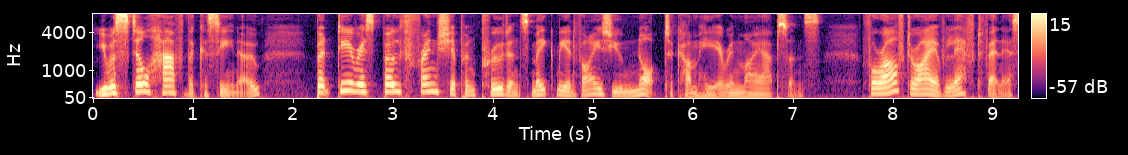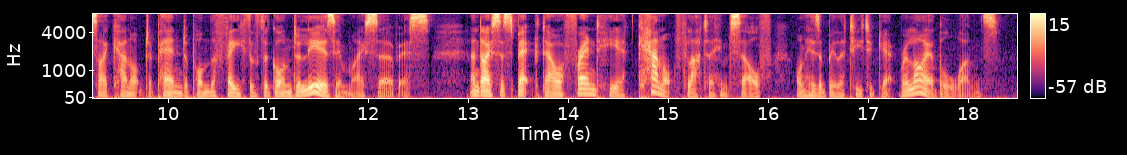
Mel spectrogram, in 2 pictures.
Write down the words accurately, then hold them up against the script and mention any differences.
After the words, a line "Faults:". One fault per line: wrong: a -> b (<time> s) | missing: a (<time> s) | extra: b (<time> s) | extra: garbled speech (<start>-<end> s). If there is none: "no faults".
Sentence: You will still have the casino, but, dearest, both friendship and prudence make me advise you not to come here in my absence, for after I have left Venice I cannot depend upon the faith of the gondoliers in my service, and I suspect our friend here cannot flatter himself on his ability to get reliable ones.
You will still have the casino, but, dearest, both friendship and prudence make me advise you not to come here in my absence, for after I have left Venice I cannot depend upon the faith of the gondoliers in my service, and I suspect our friend here cannot flatter himself on his ability to get reliable ones.
Faults:
no faults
